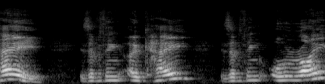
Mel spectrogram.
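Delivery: rising tune on okay and on right. Explaining approval-seeking tonality with an example, approval-seeking rise at the end. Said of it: "That's tonality that goes up at the end".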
